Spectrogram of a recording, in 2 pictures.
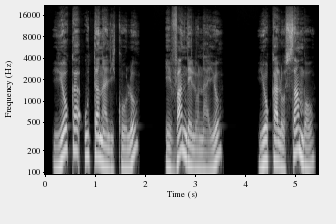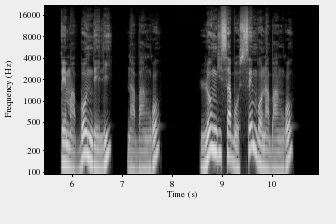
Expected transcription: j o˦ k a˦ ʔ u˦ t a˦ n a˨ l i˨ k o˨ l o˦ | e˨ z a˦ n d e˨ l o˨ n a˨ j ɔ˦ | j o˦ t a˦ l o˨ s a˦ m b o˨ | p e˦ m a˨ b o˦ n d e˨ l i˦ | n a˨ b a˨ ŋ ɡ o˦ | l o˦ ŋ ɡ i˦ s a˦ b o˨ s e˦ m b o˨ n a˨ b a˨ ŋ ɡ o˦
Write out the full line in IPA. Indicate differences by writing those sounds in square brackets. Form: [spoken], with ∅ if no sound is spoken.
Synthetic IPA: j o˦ k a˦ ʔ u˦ t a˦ n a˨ l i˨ k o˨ l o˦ | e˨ [v] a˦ n d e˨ l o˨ n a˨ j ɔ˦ | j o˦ [k] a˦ l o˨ s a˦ m b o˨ | p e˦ m a˨ b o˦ n d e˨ l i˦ | n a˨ b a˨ ŋ ɡ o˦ | l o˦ ŋ ɡ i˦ s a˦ b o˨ s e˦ m b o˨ n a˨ b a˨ ŋ ɡ o˦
